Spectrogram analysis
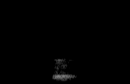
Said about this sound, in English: Yep, my doggy's barking. I'm going to wait a second.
